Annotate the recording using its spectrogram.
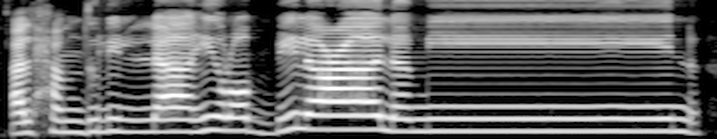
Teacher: چونکہ ہم اس کو ساکن کر رہے ہیں نون کو، تو اس لیے ہم مین پر تھوڑا اس میں مد کا اضافہ کر رہے ہیں نون کو سکون عارضی دینے کی وجہ سے۔ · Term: مد عارض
